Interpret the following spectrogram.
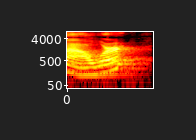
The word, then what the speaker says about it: hour: aspirado, no caso de hour, honest e helicopter. Eu tenho aqui palavras que começam com consoante, porém elas não têm a consoante pronunciada.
